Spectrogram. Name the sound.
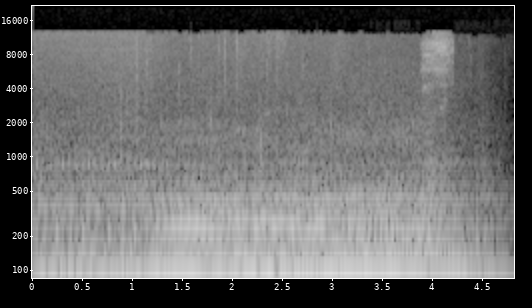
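car engine rumbling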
